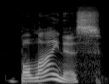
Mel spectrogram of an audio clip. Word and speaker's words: Balinus: arabic begins with balinese bolinus is which rhymes with sinus is is a guy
